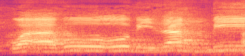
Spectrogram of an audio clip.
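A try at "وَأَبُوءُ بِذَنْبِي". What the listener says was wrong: Itu panjang karena mat tabii ya, kasr bertemu ya sukun. Jangan dibaca wabu bidzambi, tidak, itu salah. Dia harus panjang.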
